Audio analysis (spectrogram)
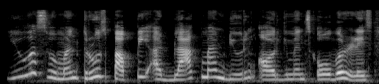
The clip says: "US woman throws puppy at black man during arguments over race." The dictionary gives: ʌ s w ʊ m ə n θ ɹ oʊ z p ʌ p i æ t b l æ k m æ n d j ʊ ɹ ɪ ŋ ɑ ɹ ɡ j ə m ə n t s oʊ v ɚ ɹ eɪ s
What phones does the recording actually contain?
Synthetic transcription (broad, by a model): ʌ s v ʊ m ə n t ɹ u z p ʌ p i æ t b l æ k m æ n d j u ɹ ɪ ŋ ɑ ɹ ɡ j ə m ə n t s oʊ v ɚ ɹ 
